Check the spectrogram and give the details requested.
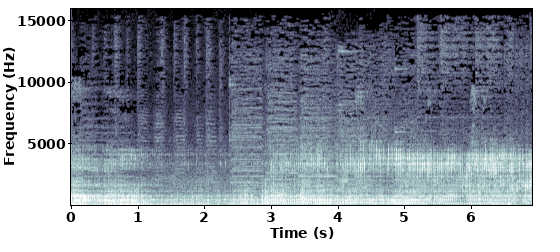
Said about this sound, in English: You know, God, that one is just so wet. It's gross. So that is an elephant fart.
